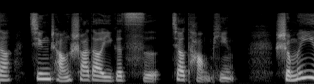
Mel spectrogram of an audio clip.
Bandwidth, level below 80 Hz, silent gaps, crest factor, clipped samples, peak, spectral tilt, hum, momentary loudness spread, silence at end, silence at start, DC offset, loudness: 12 kHz; -76 dBFS; none; 18 dB; under 0.1%; -8 dBFS; -3.5 dB/octave; none; 11 LU; 0 s; 0 s; under 0.1%; -26 LUFS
